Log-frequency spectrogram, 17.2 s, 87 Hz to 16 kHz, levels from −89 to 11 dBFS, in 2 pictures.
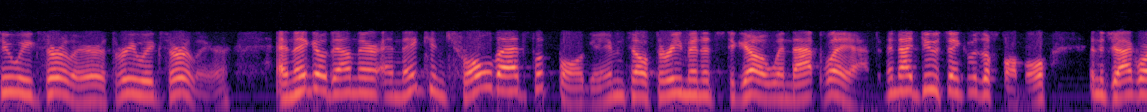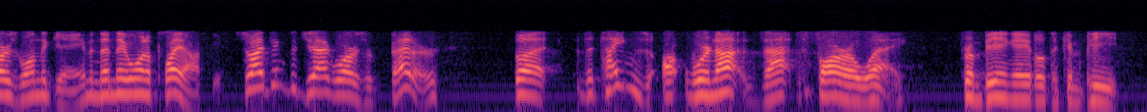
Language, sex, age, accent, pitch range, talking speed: English, male, 40-59, American, 155-210 Hz, 235 wpm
